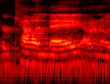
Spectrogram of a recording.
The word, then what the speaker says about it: Calanmai: or Calanmai. I don't know. It's M-A-Y is the last one. M-A-Y. Oh, then it's Calanmai. Calanmai. Calanmai. Okay, so we've been saying that wrong.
